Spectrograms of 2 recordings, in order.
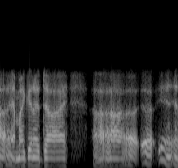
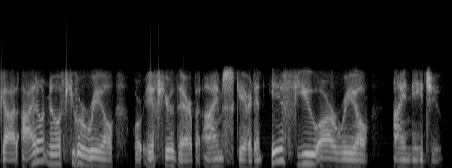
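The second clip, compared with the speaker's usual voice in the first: mock whispering. Retelling a wounded man's first prayer to a chaplain: retelling a whisper. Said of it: "and he whispers".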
